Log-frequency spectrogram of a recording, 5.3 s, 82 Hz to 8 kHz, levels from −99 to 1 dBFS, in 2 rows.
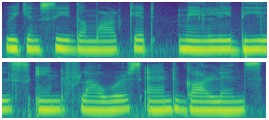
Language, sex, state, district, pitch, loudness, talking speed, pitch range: English, female, Assam, Kamrup Metropolitan, 170 Hz, -16 LUFS, 125 wpm, 165-180 Hz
